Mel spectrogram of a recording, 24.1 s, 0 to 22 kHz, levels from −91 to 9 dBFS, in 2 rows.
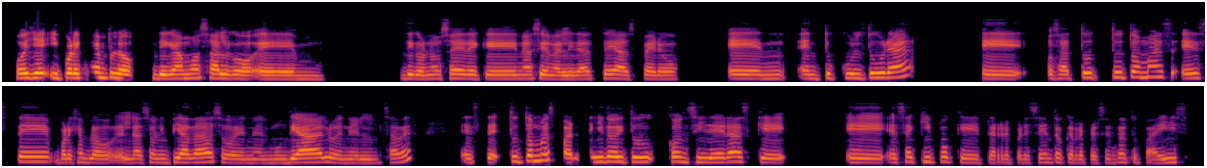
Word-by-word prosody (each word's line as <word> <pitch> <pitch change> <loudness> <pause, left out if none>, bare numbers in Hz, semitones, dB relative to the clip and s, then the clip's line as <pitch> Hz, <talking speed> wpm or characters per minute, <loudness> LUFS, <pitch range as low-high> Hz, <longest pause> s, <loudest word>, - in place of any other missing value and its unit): Oye, 230 +1 +9
y, 225 - +2
por 225 +3 +7
ejemplo, 225 -3 +5 0.2
digamos 200 +3 +3
algo, 195 -3 +4
eh, 175 -1 +3 1.1
digo, 190 0 +1
no 195 +1 -5
sé 200 +4 -3
de 195 -2 0
qué 190 0 +1
nacionalidad 180 -2 0
seas, 195 -4 0
pero 180 -2 -3 0.5
en 195 -1 0
en 195 -2 -3
tu 220 - -1
cultura, 235 - +3 0.7
eh, 190 - 0 0.2
o 205 - -4
sea, 195 0 -3
tú 235 +6 +1
tú 255 -1 -1
tomas 270 +1 -1
este, 235 +2 0
por 195 0 -2
ejemplo, 195 -2 -4
las 185 0 -5
olimpiadas, 210 +3 0
o, 195 -2 -3
en 180 0 -6
el 175 0 -9
mundial, 200 +4 +2
o, - - -2
en 185 -1 -6
el 175 0 -7
¿sabes? 205 - -4 0.5
Este, - - -4
tú 245 -2 -3
tomas 275 +6 +2
partido, 230 +1 +1
y 235 - +4
tú 455 -2 +2
consideras 220 0 0
que, 205 - -3 0.6
eh, 200 -2 -1
ese 205 +3 -5
equipo 235 +1 -5
que 190 -4 -6
te 180 - -7
representa, 185 +3 -10
o, - - -24
que 200 - -7
representa 185 +2 -9
tu 210 -2 -13
país, 210 +5 -6
200 Hz, 140 wpm, -22 LUFS, 185-225 Hz, 1.1 s, Oye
